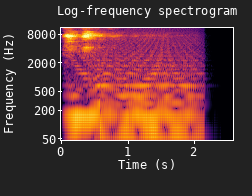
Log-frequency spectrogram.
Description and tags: Tweaked percussion and cymbal sounds combined with synths and effects.
Beam, Abstract, Percussion, Sound-Effect, Stream, Phaser, Laser, Space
